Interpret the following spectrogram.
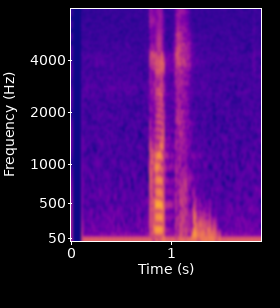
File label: kaqchikel; eagle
